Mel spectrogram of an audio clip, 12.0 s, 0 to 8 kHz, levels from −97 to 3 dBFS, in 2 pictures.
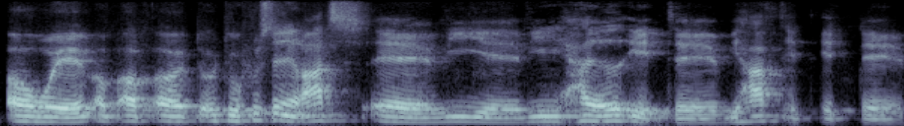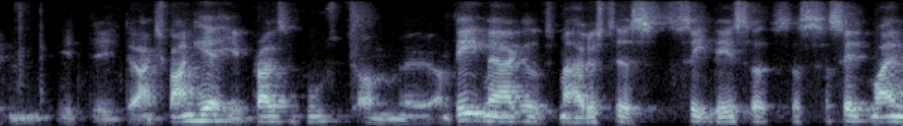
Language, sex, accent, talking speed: Danish, male, native, 200 wpm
